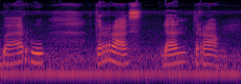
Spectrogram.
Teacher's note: fonem R dapat direalisasikan sebagai bunyi R yang tidak bergoyang atau bergetar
